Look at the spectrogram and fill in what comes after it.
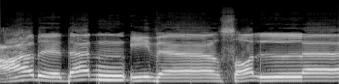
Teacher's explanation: ইয়ানহা, আরাআইতাল্লাযী ইয়ানহা আবদান ইযা সাল্লা, আবদান ইযা সাল্লা, আইন বা জবর আব, কলকলা হবে এখানে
